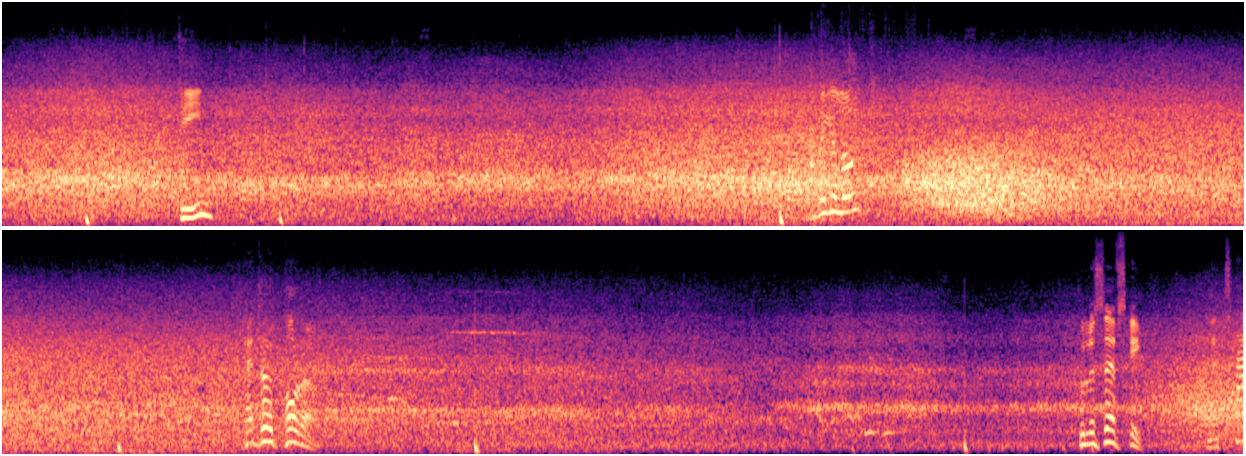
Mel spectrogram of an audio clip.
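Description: A stadium crowd roars steadily, swelling and easing.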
